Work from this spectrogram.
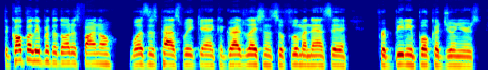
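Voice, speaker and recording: A man's voice: a little high, fairly even intonation, brisk, clear, resonant tone, no room sound, studio quality. A man co-hosting a sports podcast in casual soccer chat, with an informal, jokey way of talking.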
